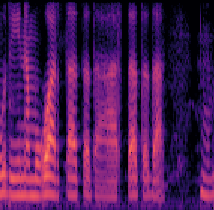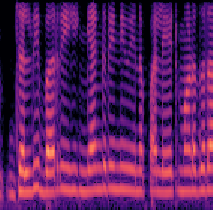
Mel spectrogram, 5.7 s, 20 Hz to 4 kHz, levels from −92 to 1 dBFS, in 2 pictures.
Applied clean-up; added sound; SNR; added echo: none; none; none; none.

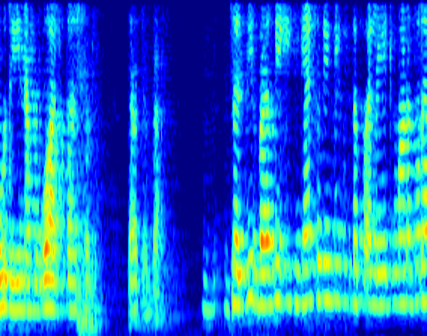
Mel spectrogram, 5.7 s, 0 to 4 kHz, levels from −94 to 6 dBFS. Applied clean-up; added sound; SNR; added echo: neural mask model DeepFilterNet 3.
